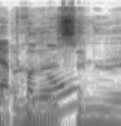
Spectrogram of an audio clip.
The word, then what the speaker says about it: Aspremont: On dit Apremont, mais c'est pour que vous le tapiez bien sur Google. Ça s'écrit Aspremont. A-S-P-R-E-M-O-N-T.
